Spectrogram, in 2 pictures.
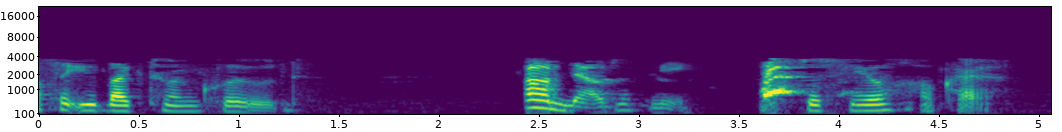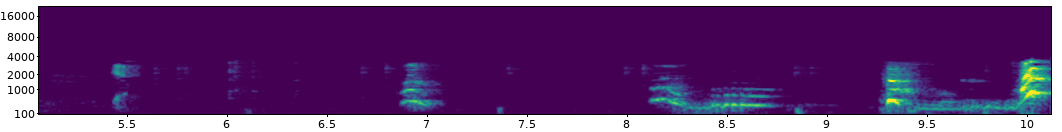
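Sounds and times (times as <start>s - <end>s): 
speech: 0.0s - 1.4s, 2.4s - 4.9s
small female mixed-breed rescue dog barking: 3.6s - 3.9s, 6.9s - 7.1s, 9.3s - 10.1s.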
